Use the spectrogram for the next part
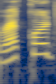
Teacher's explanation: The stress sits on the first syllable because that's what um that's what we are naming a thing, an object, a noun.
